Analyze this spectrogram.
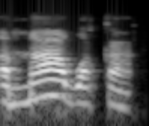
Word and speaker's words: amawaka: So amawaka that or some people pronounce it amawaka they use a r or w I use personally I use the w sound waka because it's more in line with the our most ancient indigenous languages here in North America.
